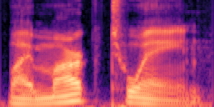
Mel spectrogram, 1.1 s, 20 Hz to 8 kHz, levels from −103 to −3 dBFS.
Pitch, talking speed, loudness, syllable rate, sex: 100 Hz, 170 wpm, -17 LUFS, 3.1 syllables/s, male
